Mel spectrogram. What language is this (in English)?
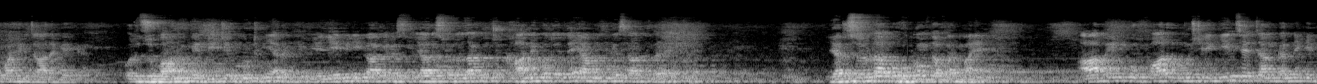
Urdu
